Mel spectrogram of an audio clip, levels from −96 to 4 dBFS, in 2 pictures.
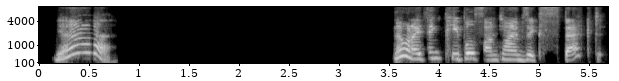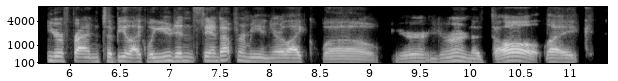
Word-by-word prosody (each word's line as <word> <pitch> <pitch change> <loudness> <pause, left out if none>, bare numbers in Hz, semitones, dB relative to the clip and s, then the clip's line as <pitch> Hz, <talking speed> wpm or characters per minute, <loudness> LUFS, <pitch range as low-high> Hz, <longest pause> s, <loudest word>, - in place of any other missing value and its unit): Yeah! - - +1 2.8
No, 370 - +5
and 350 - +7
I 245 - +5
think 275 +1 -2
people 250 +2 +3
sometimes 215 -1 0
expect 375 - 0 0.2
your 180 -1 -2
friend 160 -2 +1
to 160 - -2
be 170 +1 -2
like, 150 -1 +1
"Well, 155 - -2
you 170 +4 -2
didn't 170 -2 -3
stand 175 +2 -1
up 200 - 0
for 185 - -7
me," 155 -2 -7
and 140 - -10
you're 145 0 -2
like, 145 -1 +1
"Whoa, 125 -4 -4
you're 145 +3 -6
you're 145 +5 -10
an 170 -7 -3
adult," 135 +8 +4
like 140 -1 -2
170 Hz, 155 wpm, -22 LUFS, 145-210 Hz, 2.8 s, and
